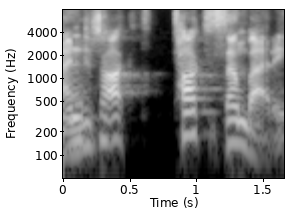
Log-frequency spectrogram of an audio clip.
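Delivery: ordinary delivery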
